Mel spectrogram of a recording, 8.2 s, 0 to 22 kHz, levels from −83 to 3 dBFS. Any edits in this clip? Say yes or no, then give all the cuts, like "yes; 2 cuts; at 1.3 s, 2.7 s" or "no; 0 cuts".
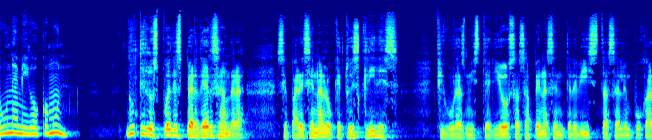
no; 0 cuts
